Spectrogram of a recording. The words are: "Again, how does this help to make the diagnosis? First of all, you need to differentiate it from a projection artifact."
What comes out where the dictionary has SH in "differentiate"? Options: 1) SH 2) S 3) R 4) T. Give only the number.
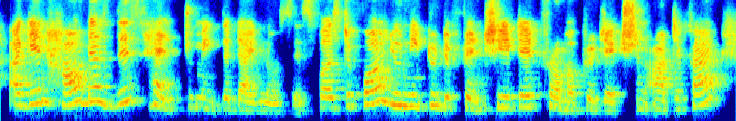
1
